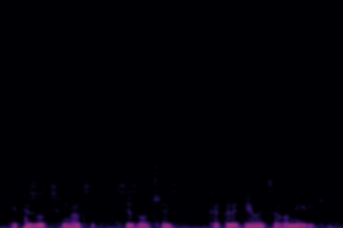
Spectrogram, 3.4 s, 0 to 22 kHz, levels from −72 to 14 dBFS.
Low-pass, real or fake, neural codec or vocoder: 7.2 kHz; real; none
